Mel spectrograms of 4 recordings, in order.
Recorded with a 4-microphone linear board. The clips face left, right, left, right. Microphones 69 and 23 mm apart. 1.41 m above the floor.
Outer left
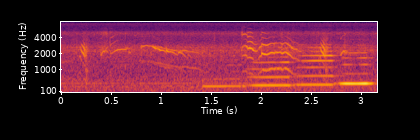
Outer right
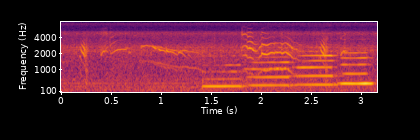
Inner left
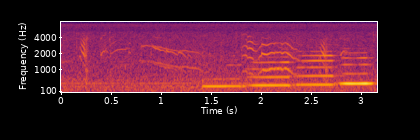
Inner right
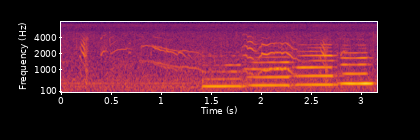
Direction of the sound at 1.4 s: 50° right (ahead or behind).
